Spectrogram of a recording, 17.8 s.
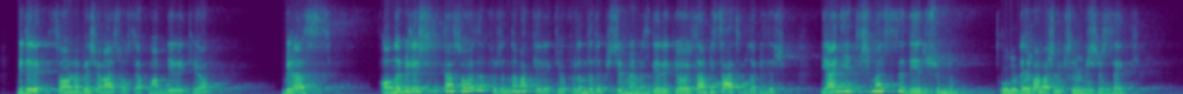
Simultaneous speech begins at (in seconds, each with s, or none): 15.3 s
